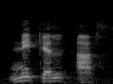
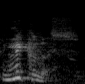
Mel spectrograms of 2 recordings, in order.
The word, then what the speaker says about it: Nicholas: Once upon a time, there was a man called Nickel Ass. It's not quite right. No? No. Once upon a time, there was a woman called Nickel Ass. It's pronounced Nicholas.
